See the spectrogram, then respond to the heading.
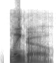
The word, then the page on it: lingo: American English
